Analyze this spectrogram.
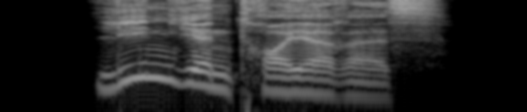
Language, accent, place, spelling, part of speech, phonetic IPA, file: German, Germany, Berlin, linientreueres, adjective, [ˈliːni̯ənˌtʁɔɪ̯əʁəs], De-linientreueres.ogg
- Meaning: strong/mixed nominative/accusative neuter singular comparative degree of linientreu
